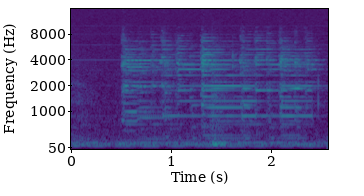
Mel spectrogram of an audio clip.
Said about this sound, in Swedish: Nu ringer radion kanske. Nej, nu ringer min man.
